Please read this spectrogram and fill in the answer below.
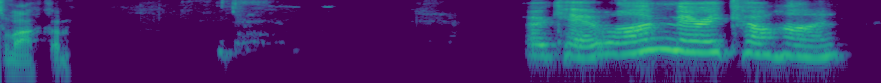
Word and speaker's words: Kochan: Okay, well, I'm Mary Kochan. The C is silent just to confuse people.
